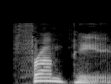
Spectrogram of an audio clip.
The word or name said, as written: frumpiness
